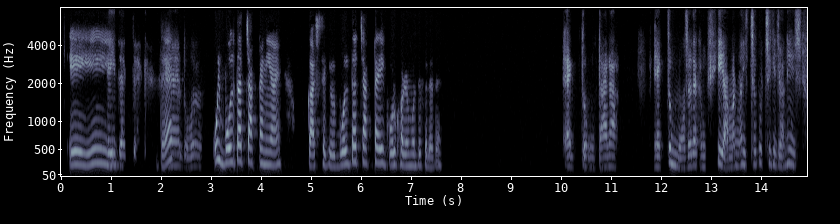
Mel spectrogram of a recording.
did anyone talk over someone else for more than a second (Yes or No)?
No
